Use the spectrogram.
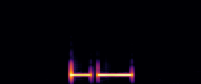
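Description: signal or alarm, phone busy tone

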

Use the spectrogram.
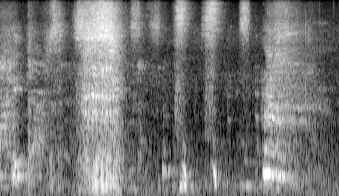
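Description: human body sound, a person coughing

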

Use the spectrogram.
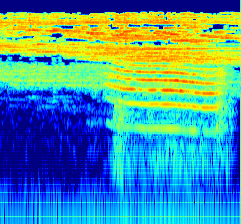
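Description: animal, cat meowing

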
